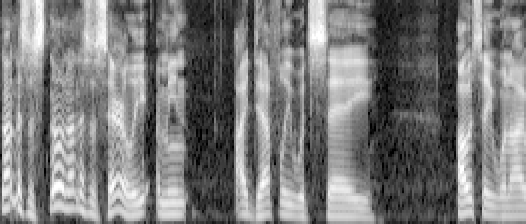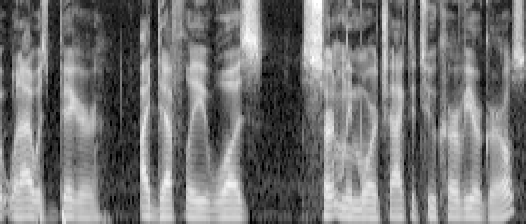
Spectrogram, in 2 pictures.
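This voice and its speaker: A man's unremarkable speaking voice at a medium pitch, fairly quick in pace, with ordinary pitch variation. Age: 30s. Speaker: fitness enthusiast who lost 100 pounds. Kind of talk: casual interview.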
